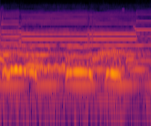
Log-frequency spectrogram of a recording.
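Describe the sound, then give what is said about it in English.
Owl hooting: three steady, mid-pitched hoots, each with a slight bend at the start and end, sounding over a constant droning tone with no talk. “Oh, owl, owl on the tree. How many hoots does it take to get to the center of a hooty hoot hoot?”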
